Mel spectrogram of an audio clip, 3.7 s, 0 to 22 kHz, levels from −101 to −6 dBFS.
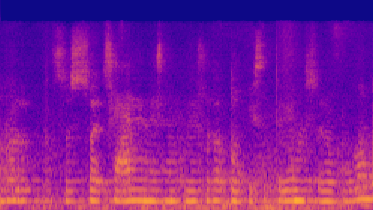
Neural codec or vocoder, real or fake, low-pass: codec, 44.1 kHz, 2.6 kbps, DAC; fake; 14.4 kHz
